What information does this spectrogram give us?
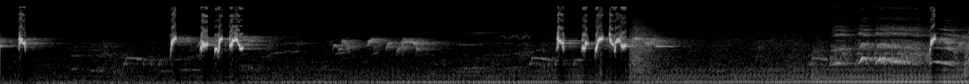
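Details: Tutor-bird Red-whiskered bulbul delivering well-phrased song: repeated bursts of three to four quick, bright notes every few seconds, with background chatter from other birds and a low hum.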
